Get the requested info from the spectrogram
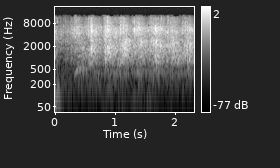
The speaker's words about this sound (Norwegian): Liten applaus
